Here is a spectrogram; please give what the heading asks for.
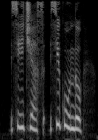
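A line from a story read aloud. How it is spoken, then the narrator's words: Breathless groaning. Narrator (Russian): простонала я, силясь восстановить дыхание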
